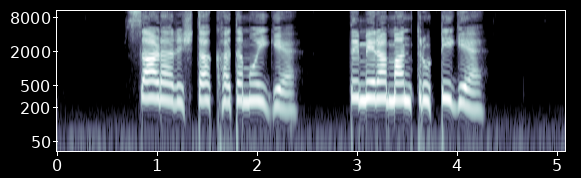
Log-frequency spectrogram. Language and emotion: Dogri, sad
